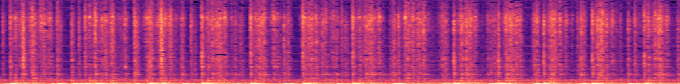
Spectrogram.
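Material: Metal, grains.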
